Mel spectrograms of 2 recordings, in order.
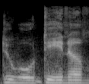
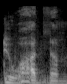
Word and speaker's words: duodenum: units so there's is the duodenum which i've also heard pronounce uh duodenum or duodenum but i tend to pronounce it duodenum and so if that's not your preferred pronunciation then you'll just have to i guess kind of bear with me so there's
